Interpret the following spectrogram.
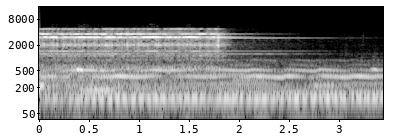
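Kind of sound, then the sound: household object, telephone ringing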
